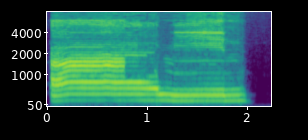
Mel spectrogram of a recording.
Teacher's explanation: Yang paling pertama dan ini yang paling fasih yaitu dengan memanjangkan alif dan meringankan mim. Yani dibaca amin ya.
